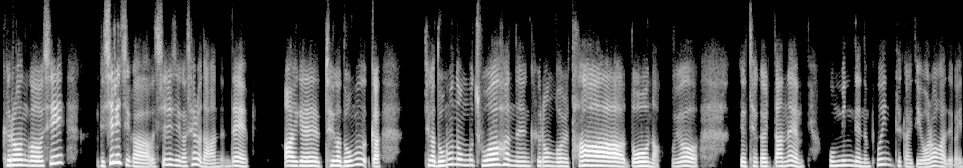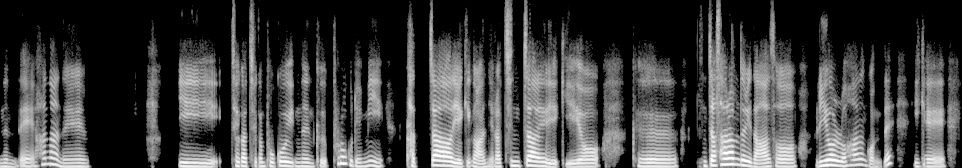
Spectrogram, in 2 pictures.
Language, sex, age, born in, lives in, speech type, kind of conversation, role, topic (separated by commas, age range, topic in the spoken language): Korean, female, 25-29, South Korea, Germany, conversation, advice, user, 어떻게 하면 디지털 기기 유혹 없이 휴식을 취할 수 있을까?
